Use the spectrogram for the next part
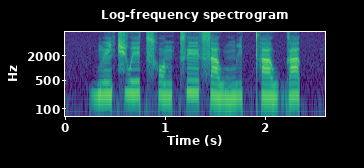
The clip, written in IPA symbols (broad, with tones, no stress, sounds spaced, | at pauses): b ẽ˧ t͡ɕ w e˦ t͡sʰ ɔ˧ n t͡s ẽ˦ s a˨˩ w m i˨ t̚ t̪ʰ a˧ w ɡ a˦ t̚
